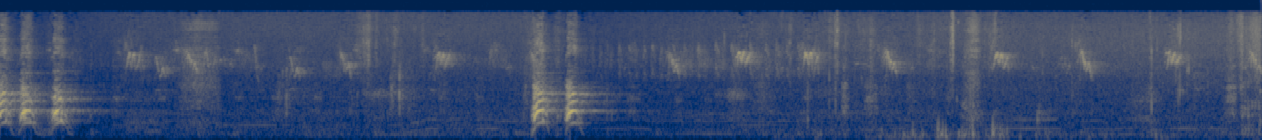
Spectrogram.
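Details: Izzie the dog barks at balloons on a garden fence: a quick double bark, then another pair about five seconds later, followed by quiet stretches with chirping birds and low rumbling at the end.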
